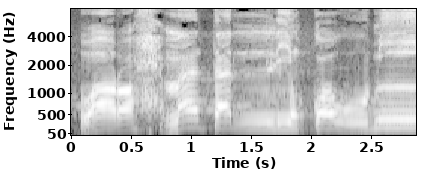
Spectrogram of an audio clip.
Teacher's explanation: Fathah tanwin bertemu lam adalah bacaan idgham bila gunnah, dibaca langsung atau kita masukkan fathah tanwinnya pada huruf lam.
